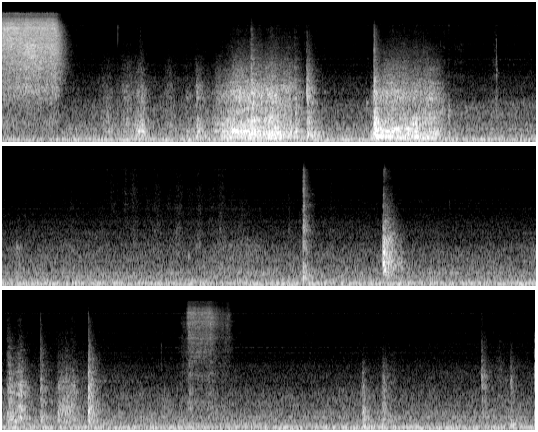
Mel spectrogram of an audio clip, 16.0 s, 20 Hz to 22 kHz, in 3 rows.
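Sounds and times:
spray hiss: 0.0 - 0.7, 12.5 - 13.0
steady low hum: 0.0 - 16.0.

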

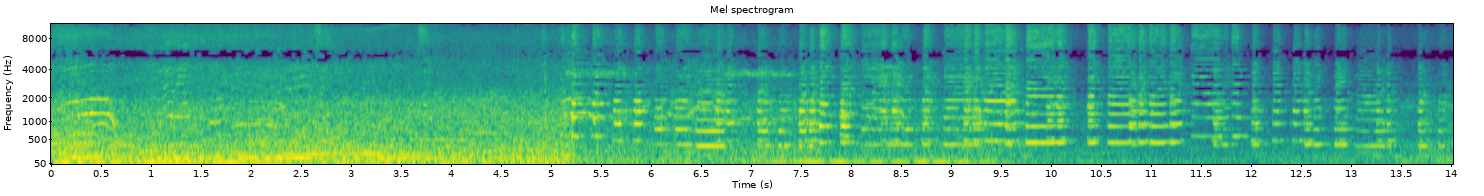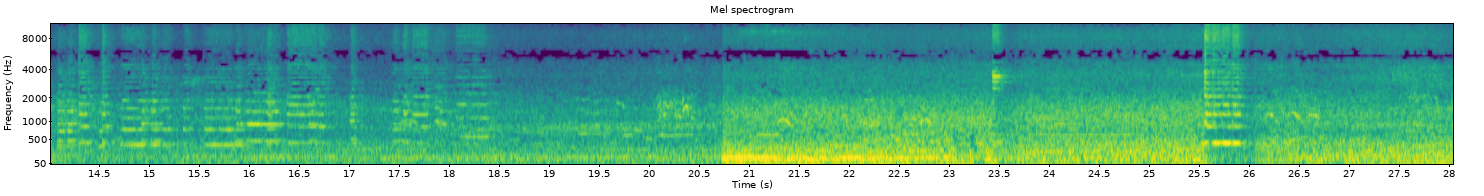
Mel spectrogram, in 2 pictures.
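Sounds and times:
bus engine running: 0.0 - 28.0
bus musical horn tune: 5.2 - 18.5, 25.5 - 26.1.

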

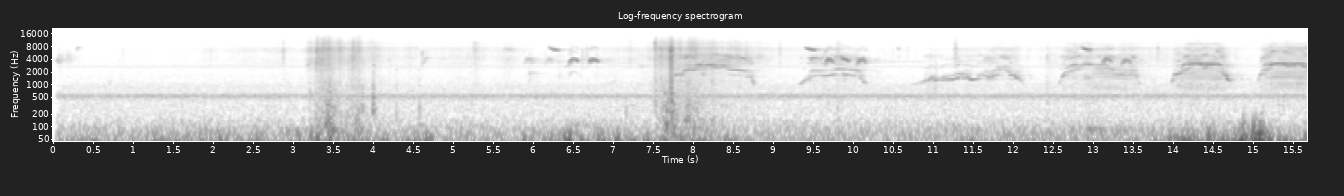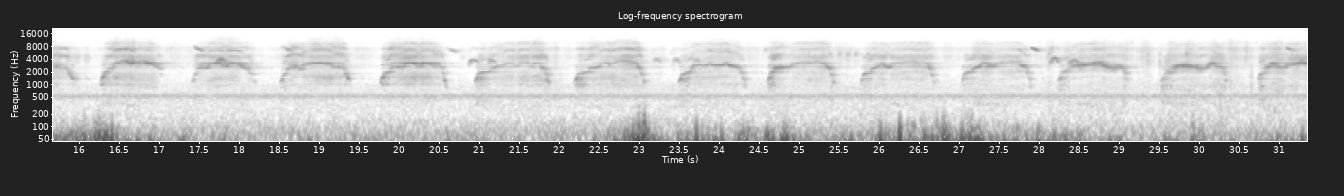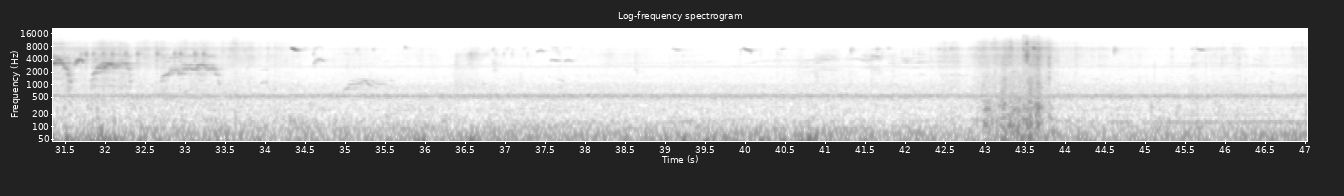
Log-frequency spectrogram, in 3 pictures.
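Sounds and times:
faint small bird chirps: 5.9 - 8.8, 36.4 - 38.0
vulture high-pitched calls: 7.5 - 33.6.

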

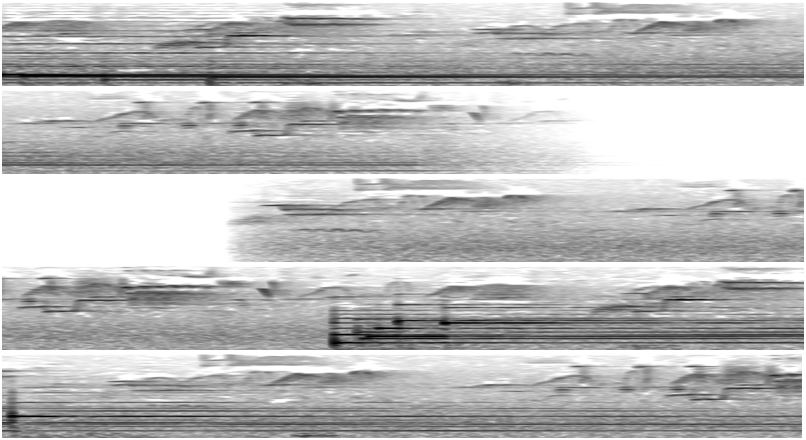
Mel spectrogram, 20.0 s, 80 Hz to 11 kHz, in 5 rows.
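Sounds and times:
sustained musical tones: 0.0 - 6.2, 13.7 - 20.0
birds chirping: 0.0 - 6.9, 9.2 - 20.0.

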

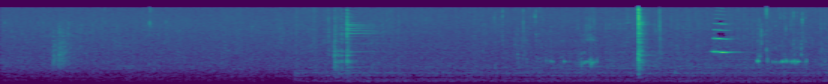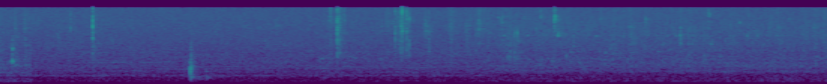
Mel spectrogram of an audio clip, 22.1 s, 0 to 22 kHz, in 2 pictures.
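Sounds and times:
small handling knocks and clicks: 4.4 - 5.1
short ringing clink: 4.4 - 5.2.

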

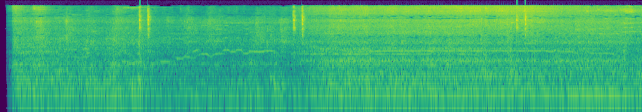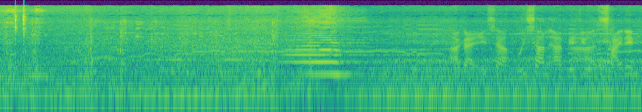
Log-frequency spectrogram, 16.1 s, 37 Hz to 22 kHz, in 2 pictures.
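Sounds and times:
train rumbling over rails: 0.1 - 16.0
sharp rail clacks: 6.0 - 6.8.

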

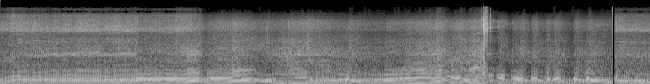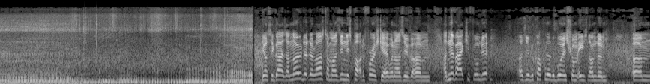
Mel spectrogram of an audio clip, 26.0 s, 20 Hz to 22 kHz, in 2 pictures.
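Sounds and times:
dirt bike engine revving: 0.0 - 18.1.

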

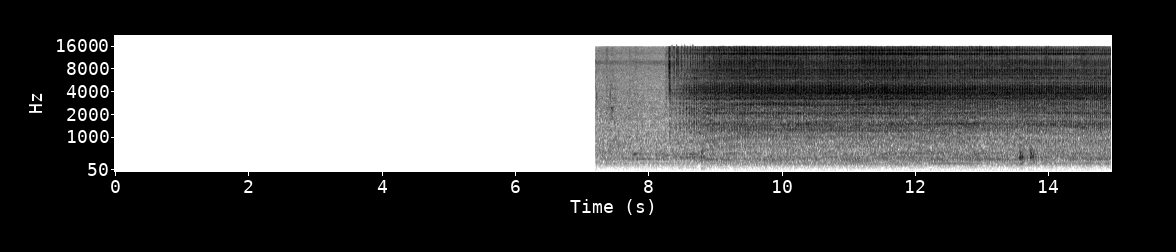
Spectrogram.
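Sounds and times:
miniature steam engine whirring: 8.3 - 14.9.

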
